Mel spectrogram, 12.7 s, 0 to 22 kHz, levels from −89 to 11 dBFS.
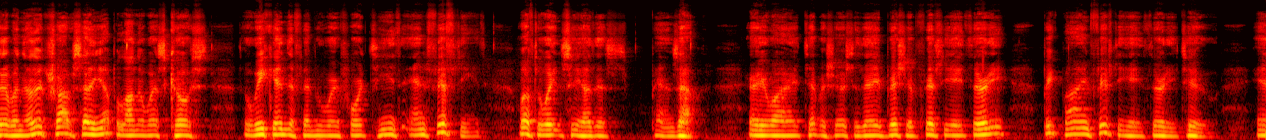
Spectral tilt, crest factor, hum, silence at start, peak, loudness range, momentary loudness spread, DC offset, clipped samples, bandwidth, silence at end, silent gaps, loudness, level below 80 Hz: -5.5 dB/octave; 18 dB; none; 0 s; -6 dBFS; 2 LU; 12 LU; under 0.1%; under 0.1%; 16.5 kHz; 0 s; none; -26 LUFS; -56 dBFS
